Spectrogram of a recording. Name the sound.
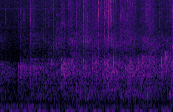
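tepid audience applause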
